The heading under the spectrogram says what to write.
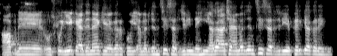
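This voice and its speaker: A man's voice: fairly high pitch, level tone, fast. A man teaching an online anesthesia lesson, quizzing his students and mixing English medical terms into his speech. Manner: questions students, mixes English terms into Urdu.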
